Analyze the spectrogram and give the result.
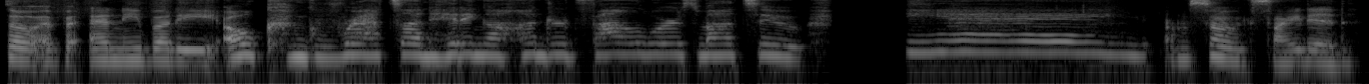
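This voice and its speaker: A woman's voice: fairly high pitch, lively intonation, a little slow, darkish tone, dry recording. A woman hosting a casual livestream, chatting to viewers in a bubbly, enthusiastic manner. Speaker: livestream host, VTuber; teacher.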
